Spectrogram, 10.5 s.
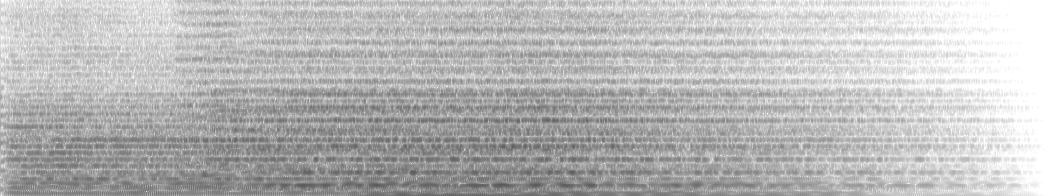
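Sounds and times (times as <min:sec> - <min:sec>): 
session strings playing: 0:00.0 - 0:09.9.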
